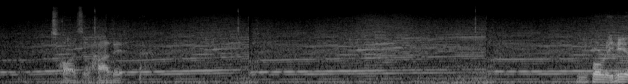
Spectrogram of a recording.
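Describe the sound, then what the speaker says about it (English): A 1996 Formula One car in the rFactor 2 racing game runs on worn, flat-spotted tyres, its engine droning steadily at high revs with a rhythmic thumping from the tyres and bursts of speech over it. "You can probably hear the flat spots coming through the microphone."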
